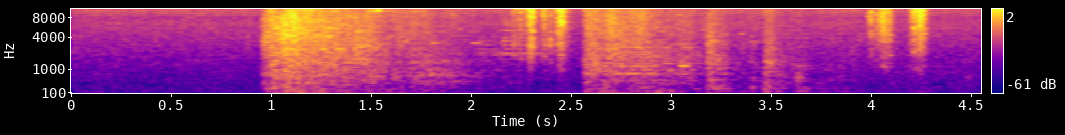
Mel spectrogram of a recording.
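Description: Gunfire bursts and explosions crack in a video game.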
